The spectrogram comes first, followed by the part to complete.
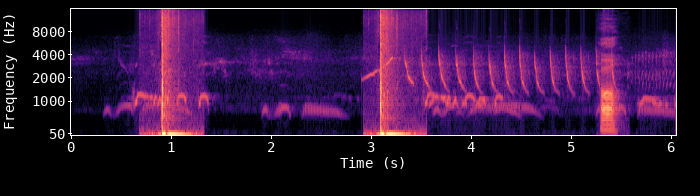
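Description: Birds calling: short, repeated, hooked chirps, then from about three seconds in a fast run of about fourteen falling whistles. Two loud, brief bursts of noise cut in, about a second in and again about three seconds in.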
